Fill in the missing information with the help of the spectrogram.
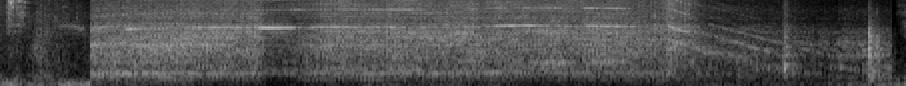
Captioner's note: power saw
